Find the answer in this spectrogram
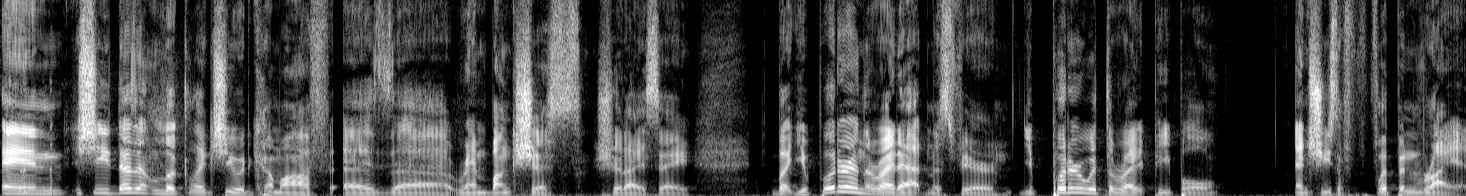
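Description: A man uses an ordinary speaking voice at a medium pitch and a fairly slow pace, with lively intonation. The recording is very clean with a silent background. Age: 30s. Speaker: podcast host. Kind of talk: casual chat.

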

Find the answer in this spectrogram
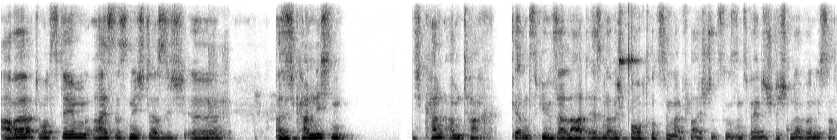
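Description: Somewhat breathy, a man speaks at a fairly quick pace and medium pitch with lively intonation. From Offenbach, Hesse, Germany. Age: 40s. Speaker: podcast co-host. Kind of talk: casual chat.

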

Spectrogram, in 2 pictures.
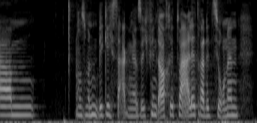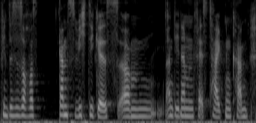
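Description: The recording is very clean with a silent background. A woman speaks at a medium pitch and moderate pace in a monotone, flat intonation. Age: 30s. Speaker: podcast host. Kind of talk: casual chat.

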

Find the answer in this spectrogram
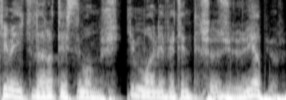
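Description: A man speaks with a plain, everyday voice. His pace is moderate and his pitch variation ordinary. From Turkey, İzmir. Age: 60s. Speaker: podcast host, journalist and communication expert. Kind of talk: solo podcast talk, scripted monologue. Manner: formal.

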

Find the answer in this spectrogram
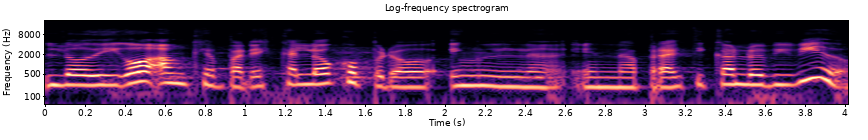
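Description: Speaking at a moderate pace, a woman with a plain, everyday voice and fairly high pitch shows ordinary pitch variation. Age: 30s. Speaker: physician. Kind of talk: casual chat.

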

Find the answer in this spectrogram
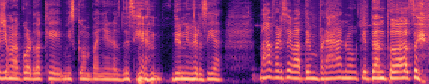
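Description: This woman has a fairly high pitch and talks at a moderate pace with fairly even intonation. The recording is very clean, with a silent background. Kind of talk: casual interview chat.

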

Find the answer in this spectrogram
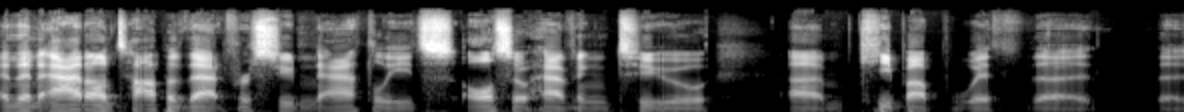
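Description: Recorded very cleanly against a silent background, a man talks at a moderate pace in a very deep, low pitch with a bright, sharp tone and fairly even intonation. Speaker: student government officer. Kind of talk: panel discussion.

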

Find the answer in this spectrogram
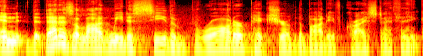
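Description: On a very clean recording with a silent background, a man with an American accent speaks in an unremarkable speaking voice at a moderate pace, medium in pitch and lively in intonation. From US South, New Orleans. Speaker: seminary professor. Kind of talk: interview.

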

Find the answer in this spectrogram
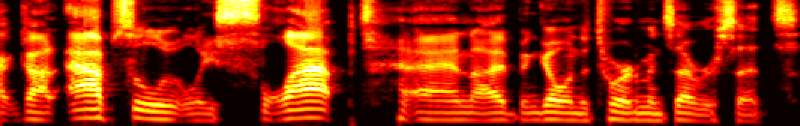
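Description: With an American accent and a normal speaking voice, a man talks at a fairly quick pace in a medium pitch with fairly even intonation, recorded very cleanly against a silent background with a dry, close sound and no echo. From New Jersey. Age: 20s. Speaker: trading card game content creator. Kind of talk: casual interview.

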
